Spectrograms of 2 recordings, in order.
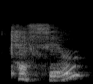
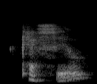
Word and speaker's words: ceffyl: as in dafad, sheep, dafad, dof, tame, dof, ceffyl, horse, ceffyl, coffee, yeah, that's coffee, ffrind, friend, frind. RH is pronounced r, not as in the words rhyme and rhythm, but far more pronounced.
